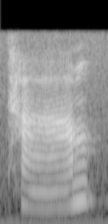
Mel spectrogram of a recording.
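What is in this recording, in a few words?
"taam5" Cantonese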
